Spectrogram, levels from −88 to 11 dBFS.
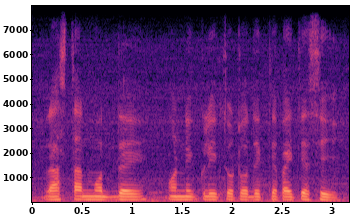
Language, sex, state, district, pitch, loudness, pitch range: Bengali, male, West Bengal, Cooch Behar, 120 Hz, -16 LUFS, 115-120 Hz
